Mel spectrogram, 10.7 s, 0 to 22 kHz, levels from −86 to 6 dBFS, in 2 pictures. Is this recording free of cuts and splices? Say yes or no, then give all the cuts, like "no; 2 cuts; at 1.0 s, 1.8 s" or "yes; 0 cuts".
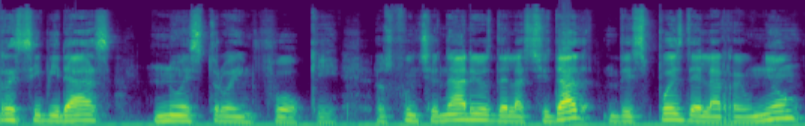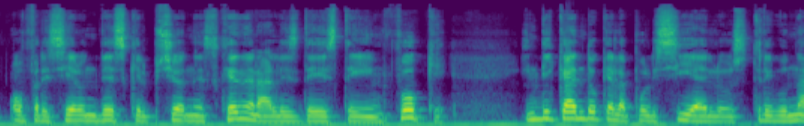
yes; 0 cuts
